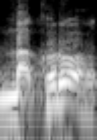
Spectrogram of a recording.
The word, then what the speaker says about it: makruh: Very, very imposing kind of word, makruh tahreemi. Like you say it like this with a ha nicely.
